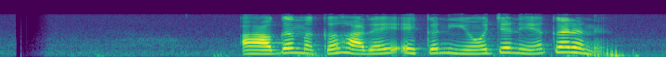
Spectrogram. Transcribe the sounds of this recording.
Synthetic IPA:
aːɡəməkəɦaɾəjʔekənijoːd͡ʒənejəkəɾənə̰

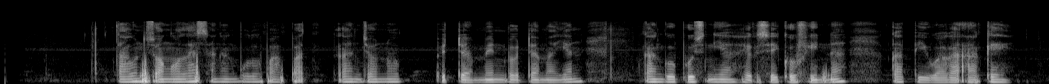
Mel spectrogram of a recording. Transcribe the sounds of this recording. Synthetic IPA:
t̪aʊnsɔ̰ŋɔlasaŋaŋpulʊhpapa̰t̪̚raɲt͡ʃɔnɔ | b̥e̤d̥a̤mɪnpərd̥amajan | kaŋɡob̥ʊsniaɦɛrseɡ̥ofinakab̥i̤waɾa̰ʔake

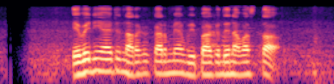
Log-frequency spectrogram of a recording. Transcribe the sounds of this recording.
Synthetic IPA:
eʋeniajəʈənaɾəkəkaɾməjakʋipaːkəd̪enəaʋast̪a̰ː

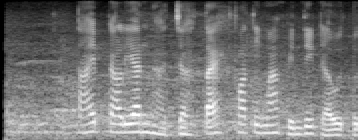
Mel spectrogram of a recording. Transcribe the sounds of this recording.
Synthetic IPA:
t̪aɪp̚kalijanɦad̥ʒ̥a̤ht̪ɛhfat̪imahb̥i̤nt̪iɖ̥a̤ʊt̪̚

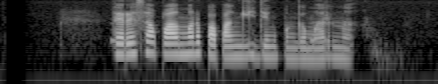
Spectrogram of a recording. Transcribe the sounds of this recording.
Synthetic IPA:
t̪ɛɾɛsapalmərpapaŋɡɪhd͡ʒɨŋpəŋɡəmarna

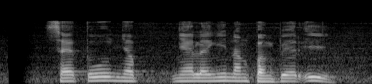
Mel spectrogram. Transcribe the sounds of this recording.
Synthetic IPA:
sɛt̪u | ɲɛlɛŋinaŋb̥ä̤ŋbeɛri

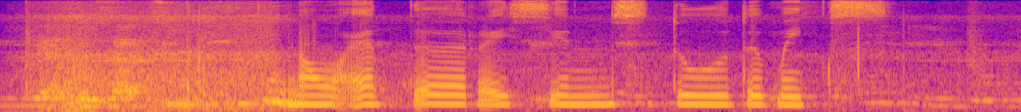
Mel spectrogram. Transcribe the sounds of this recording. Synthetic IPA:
nowʔɛt̪̚d̪əɾejsɪnst̪ud̪əmɪks

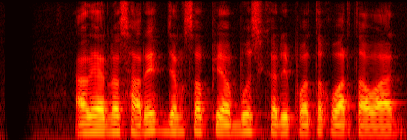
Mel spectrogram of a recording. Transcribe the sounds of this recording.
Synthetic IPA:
ʔalianɔsaɾɪt̪̚d͡ʒəŋsopiabʊskɨrdipɔt̪ɔkəwart̪awan

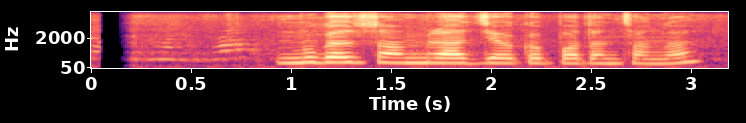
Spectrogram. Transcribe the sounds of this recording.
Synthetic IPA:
muɡʌlsʌmrad͡zjʌkopʌt̪ʌnsʌŋɡʌ

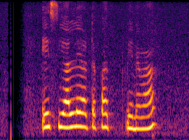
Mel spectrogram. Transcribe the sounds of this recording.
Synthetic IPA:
eːsijalːejaʈəpat̪ʋenəʋaː

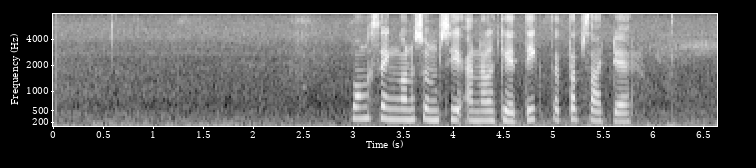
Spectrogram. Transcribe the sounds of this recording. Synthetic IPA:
wɔŋsɪŋːɔnsumsiʔa̰nalɡ̥et̪ɪk̚t̪ət̪əp̚saɖ̥a̤r

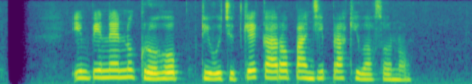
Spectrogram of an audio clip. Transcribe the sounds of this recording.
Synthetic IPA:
ʔimpinenuɡ̥ɾoɦʊp̚d̪̥i̤wud̥ʒ̥ṳt̪̚kekaɾopaɲd͡ʒipɾaɡ̥i̤waksɔnɔ

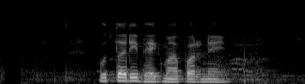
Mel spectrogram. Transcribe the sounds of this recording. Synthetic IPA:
ut̪ːʌɾibʱeɡmapʌrne

